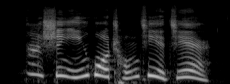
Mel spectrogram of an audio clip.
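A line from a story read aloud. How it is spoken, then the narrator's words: Soft. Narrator (Chinese): 他小声的说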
